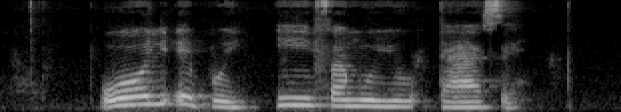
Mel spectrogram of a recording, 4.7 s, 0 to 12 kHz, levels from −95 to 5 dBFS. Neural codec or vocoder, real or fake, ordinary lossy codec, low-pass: none; real; Opus, 16 kbps; 10.8 kHz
